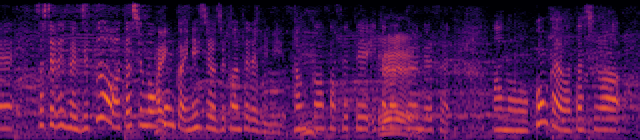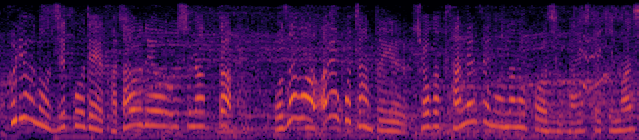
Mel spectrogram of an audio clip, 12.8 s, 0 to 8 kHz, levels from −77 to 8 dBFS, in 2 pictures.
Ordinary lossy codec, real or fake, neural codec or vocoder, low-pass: Opus, 32 kbps; real; none; 7.2 kHz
